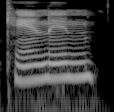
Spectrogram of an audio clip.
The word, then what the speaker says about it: Kanan: I don't even know how to say his name. Canon. – Kanan, the last Padawan.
